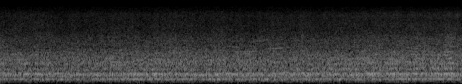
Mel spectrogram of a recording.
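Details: Unbroken hum of bees, a full, even drone with a bright hiss above it, no pauses over the few seconds.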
